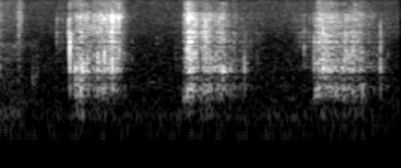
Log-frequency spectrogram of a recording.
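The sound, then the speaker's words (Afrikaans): Three crunchy footsteps, a sound effect being added to a picture, at a slow, even pace, each a gritty rustle like shoes on gravel or dry leaves, with a quiet pause between steps and no talking. “Kom ons kyk hoe lekker voetstappe.”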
